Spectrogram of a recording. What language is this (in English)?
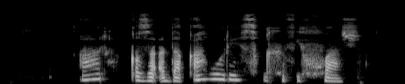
Kabardian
